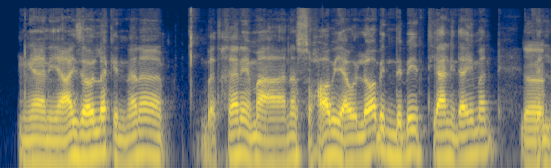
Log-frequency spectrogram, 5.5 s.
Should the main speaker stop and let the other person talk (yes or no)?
no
